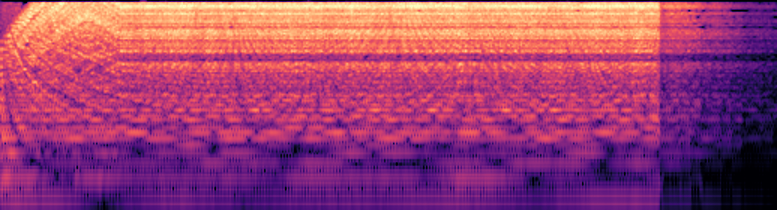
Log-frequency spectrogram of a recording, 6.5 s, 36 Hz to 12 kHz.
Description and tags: SemiQ leads 3.
This sound belongs to a mini pack sounds could be used for rave or nuerofunk genres
abstract, effect, electric, fx, intros, lo-fi, sci-fi, sfx, sound, sound-design, sounddesign, soundeffect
